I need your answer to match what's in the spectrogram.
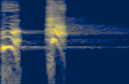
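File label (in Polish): Change Player, Polish; bloom minigame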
